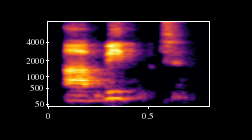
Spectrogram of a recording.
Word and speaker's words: habite: এত বা কেত, oh, et elle এল habite, আবিত, কি হবে, habite, না হাবিত না, আশ তো সাইলেন্ট বলেছিলাম, তাই না, oh, বলেছিলাম যে আশ habite, সবসময় সাইলেন্ট হবে, তাহলে পরবর্তী এটা থেকে করতে হবে।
